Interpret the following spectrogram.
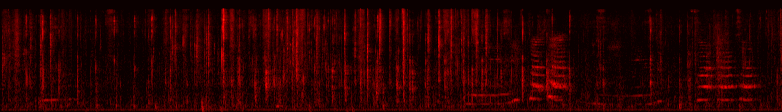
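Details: Cavalier King Charles Spaniel puppies from Robin's litter, indoors, give a few high, tonal whimpering whines, a wavering pair midway and a short steady one near the end, over constant pattering, clicking and chewing noises and a steady low hum.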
